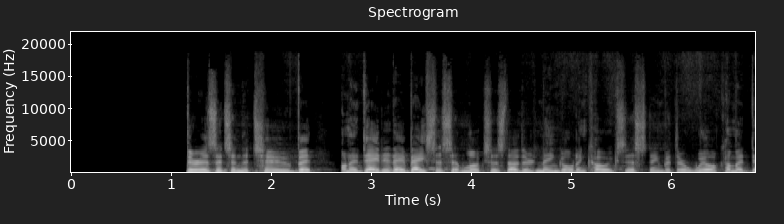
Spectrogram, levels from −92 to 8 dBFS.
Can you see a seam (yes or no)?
yes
